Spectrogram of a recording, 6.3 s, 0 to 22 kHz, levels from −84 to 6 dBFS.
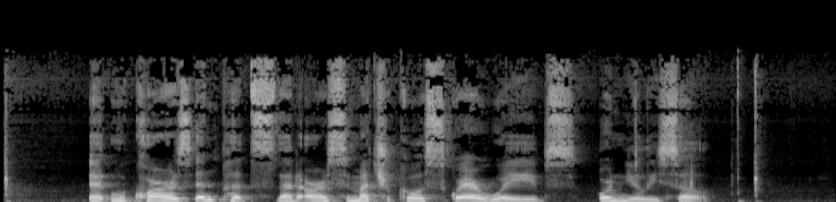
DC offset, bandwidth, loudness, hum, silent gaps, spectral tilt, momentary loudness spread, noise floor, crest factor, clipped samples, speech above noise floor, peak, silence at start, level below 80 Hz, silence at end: under 0.1%; 16.5 kHz; -15 LUFS; none; none; -4 dB/octave; 15 LU; -59 dBFS; 14 dB; under 0.1%; 45 dB; -2 dBFS; 0.05 s; -56 dBFS; 0.6 s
